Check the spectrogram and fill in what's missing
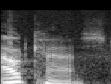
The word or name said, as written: outcast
